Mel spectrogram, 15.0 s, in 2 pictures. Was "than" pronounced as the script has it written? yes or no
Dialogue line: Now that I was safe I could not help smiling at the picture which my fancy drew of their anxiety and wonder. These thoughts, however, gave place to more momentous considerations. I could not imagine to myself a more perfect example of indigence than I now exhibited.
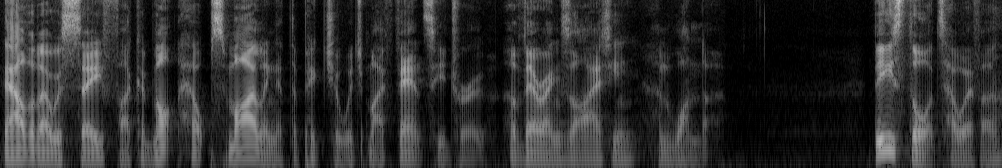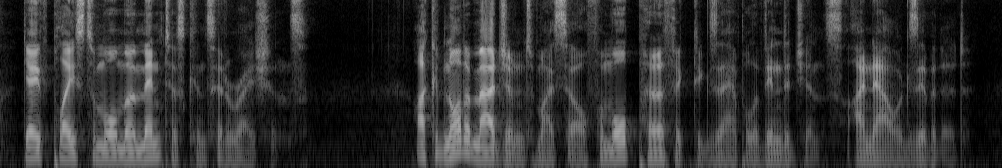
no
